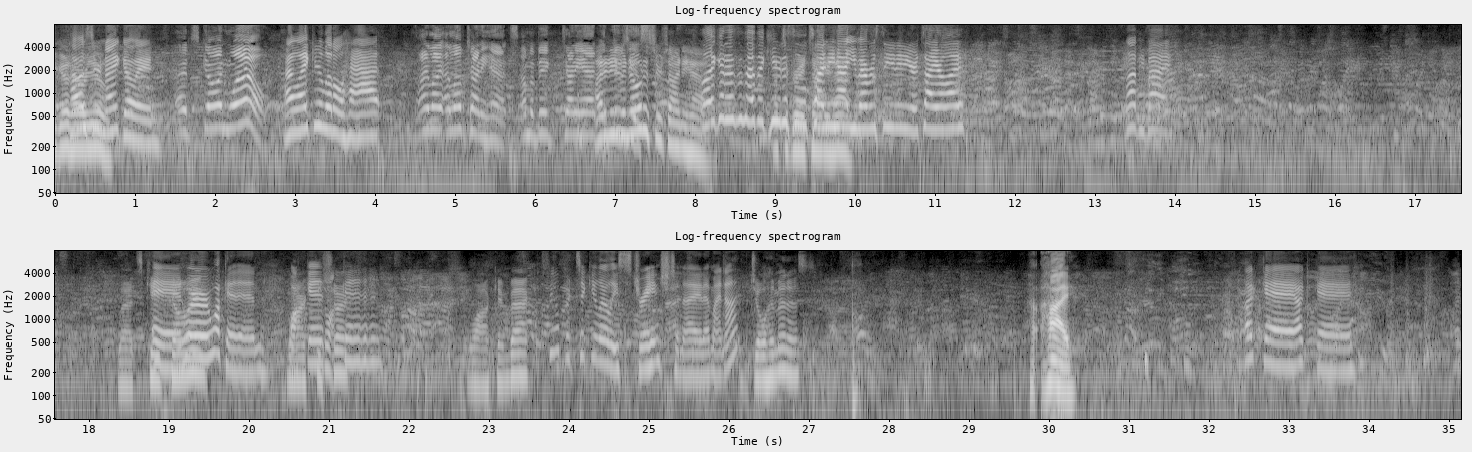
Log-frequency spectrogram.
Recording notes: Recorded Mondays at The World Famous Comedy Store.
